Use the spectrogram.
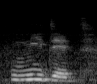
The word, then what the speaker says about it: needed: Another word, need. Need, we're going to pronounce it needed.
